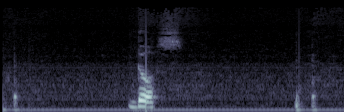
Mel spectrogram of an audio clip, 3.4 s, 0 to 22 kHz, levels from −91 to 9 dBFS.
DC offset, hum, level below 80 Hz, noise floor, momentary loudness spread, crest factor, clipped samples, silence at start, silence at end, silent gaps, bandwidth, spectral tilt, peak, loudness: under 0.1%; none; -56 dBFS; -50 dBFS; 26 LU; 22 dB; under 0.1%; 0.05 s; 0.3 s; none; 7.8 kHz; -7.5 dB/octave; -4 dBFS; -18 LUFS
